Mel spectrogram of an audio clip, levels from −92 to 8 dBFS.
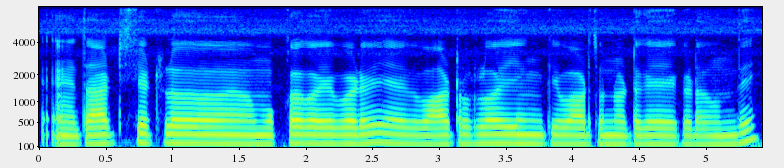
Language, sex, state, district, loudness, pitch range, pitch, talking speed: Telugu, male, Andhra Pradesh, Visakhapatnam, -35 LUFS, 130-135 Hz, 135 Hz, 110 wpm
